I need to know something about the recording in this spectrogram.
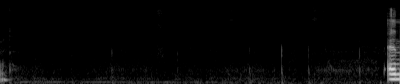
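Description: Very faint taps and strokes of an Apple Pencil writing on an iPad screen over a low hum, near silence otherwise, with two small ticks near the end.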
